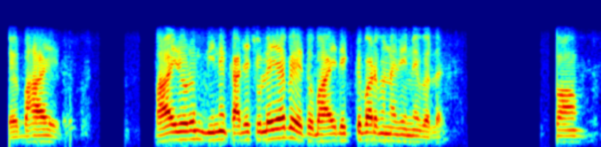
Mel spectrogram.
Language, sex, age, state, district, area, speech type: Bengali, female, 30-45, West Bengal, Purba Bardhaman, urban, conversation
